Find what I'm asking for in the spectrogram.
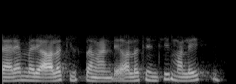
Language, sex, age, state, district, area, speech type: Telugu, female, 30-45, Telangana, Karimnagar, rural, conversation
